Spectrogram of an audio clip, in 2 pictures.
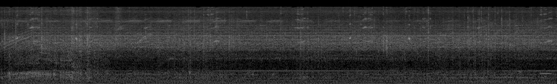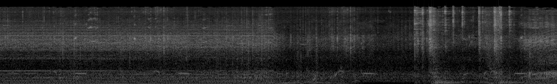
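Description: A truck engine rumbles and strains through deep mud.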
